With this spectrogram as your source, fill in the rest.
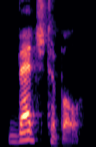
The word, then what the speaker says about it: vegetable: this lesson up here so this word has three syllables veg turbo vegetable some students pronounce this with four syllables but that's not correct it only has three one more time vegetable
